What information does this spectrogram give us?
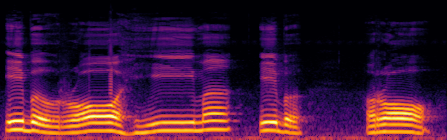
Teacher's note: अब रो पे खड़ी ज़बर है, मोटी भी होगी क्योंकि रो पे ज़बर या पेशो रा को मोटा पड़ा जाता है, और 2 हरकत लंबा करेंगे।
